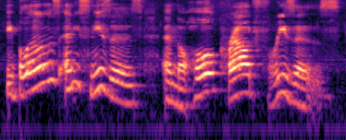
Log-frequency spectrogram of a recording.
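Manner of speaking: slow, emphatic rhyming narration; story reading to children. A narrator's reading. Teacher reads of the bear's big sneeze, slow dramatic storytime voice. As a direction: savour each rhyme for young listeners.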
